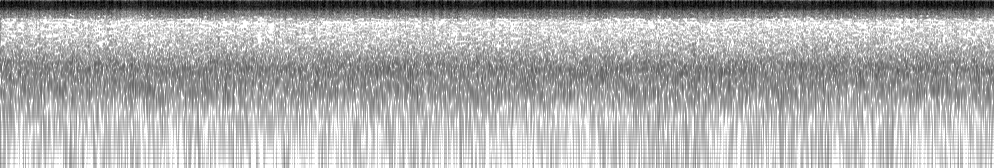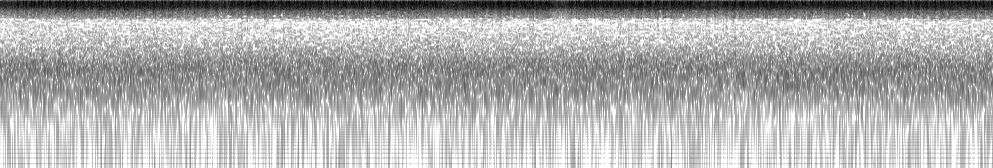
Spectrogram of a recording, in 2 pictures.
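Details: Summer-night forest crickets form a continuous shrill chorus, a thin high ringing trill holding the same pitch and loudness for twenty seconds, with no other sounds.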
